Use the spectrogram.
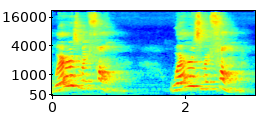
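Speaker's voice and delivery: Where's high and drawn out, phone strong, my squeezed small; slow demo question with high, stressed Where's and a reduced my. Shown as a demonstration. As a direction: punch Where's and phone, shrink the "is" and my. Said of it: "Cadê o is e cadê o my".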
